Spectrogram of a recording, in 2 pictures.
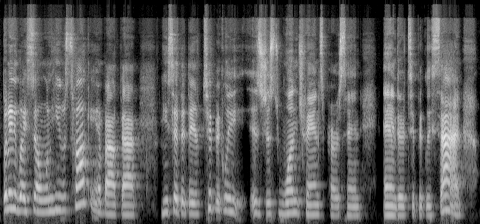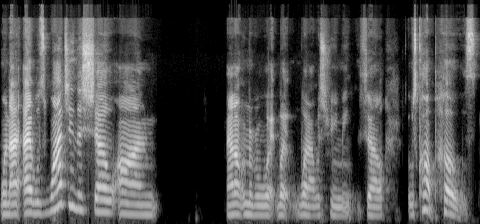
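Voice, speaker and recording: A woman's voice: lowish voice, normal speed, fairly bright tone. Blunt chatty middle-aged woman. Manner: chatty, candid, blunt, with mocking asides. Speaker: vlogger reviewing a TV show. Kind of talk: casual opinion commentary.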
